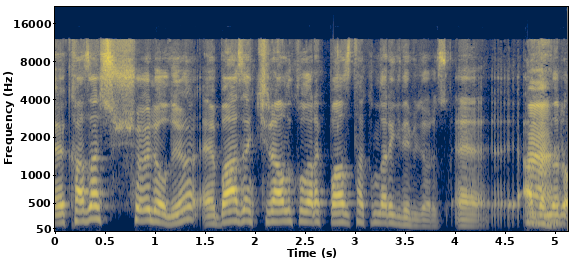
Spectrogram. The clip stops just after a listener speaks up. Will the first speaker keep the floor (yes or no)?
yes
